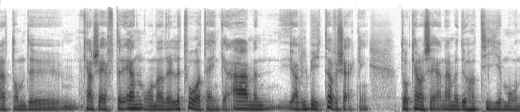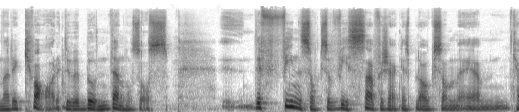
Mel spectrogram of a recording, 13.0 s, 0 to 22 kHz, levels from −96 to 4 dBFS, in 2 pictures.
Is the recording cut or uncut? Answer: uncut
